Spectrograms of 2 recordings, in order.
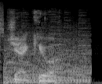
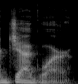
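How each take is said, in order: First: It is said in a British accent. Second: It is said in an American accent.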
